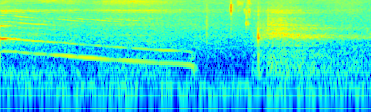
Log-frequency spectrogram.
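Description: A tortoiseshell stray cat gives one long, falling meow up close, followed by a brief chirp over a quiet background.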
